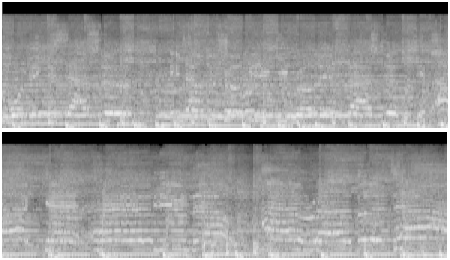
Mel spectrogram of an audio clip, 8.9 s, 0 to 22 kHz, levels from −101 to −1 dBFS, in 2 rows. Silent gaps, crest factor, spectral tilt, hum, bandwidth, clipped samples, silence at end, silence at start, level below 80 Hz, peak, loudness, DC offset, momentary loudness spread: none; 14 dB; -4.5 dB/octave; none; 14 kHz; under 0.1%; 0 s; 0 s; -28 dBFS; -2 dBFS; -15 LUFS; under 0.1%; 3 LU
